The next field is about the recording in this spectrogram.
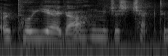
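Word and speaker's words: телега: Some example words are telega. It's a great word, T-E-L-E-G-A. Telega, or I think it's also pronounced telega. So I think it's telega or telega.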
